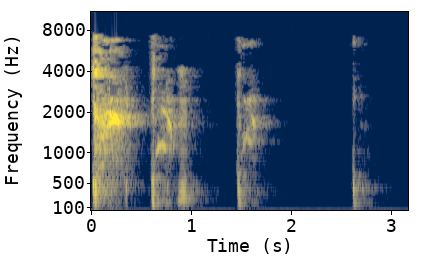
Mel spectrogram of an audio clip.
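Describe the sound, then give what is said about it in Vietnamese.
Coughing from an aging man: a cluster of harsh, rasping coughs at the start, then a few shorter separate coughs, the last one alone after a pause. No talk between them. “Bây giờ nó có tuổi rồi, nó ho.”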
